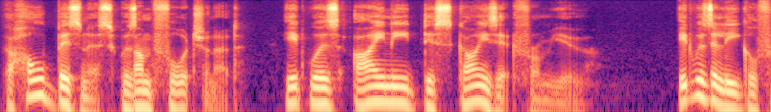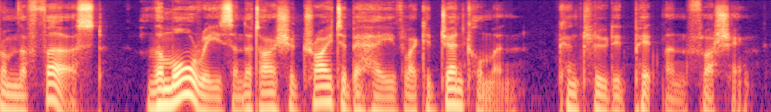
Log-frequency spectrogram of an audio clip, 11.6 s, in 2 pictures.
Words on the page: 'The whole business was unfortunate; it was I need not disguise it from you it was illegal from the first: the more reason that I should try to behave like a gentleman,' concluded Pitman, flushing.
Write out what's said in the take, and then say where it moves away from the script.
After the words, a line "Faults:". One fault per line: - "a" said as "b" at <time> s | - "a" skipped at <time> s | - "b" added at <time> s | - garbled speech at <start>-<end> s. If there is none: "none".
'The whole business was unfortunate; it was I need disguise it from you it was illegal from the first: the more reason that I should try to behave like a gentleman,' concluded Pitman, flushing.
Faults:
- "not" skipped at 3.2 s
